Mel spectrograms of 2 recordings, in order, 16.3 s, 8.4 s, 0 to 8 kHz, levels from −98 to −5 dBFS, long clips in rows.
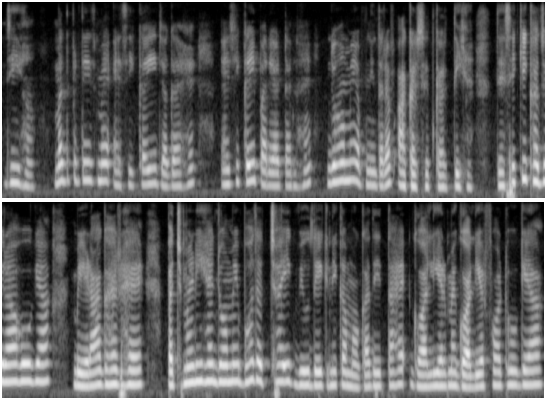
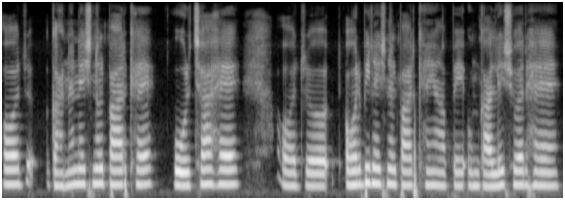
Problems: constant background noise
